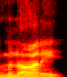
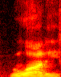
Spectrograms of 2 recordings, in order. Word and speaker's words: Muani: So they got Manani, the guy from German football, and Yes. Muani, sorry, yeah. It rhymes with Panani.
